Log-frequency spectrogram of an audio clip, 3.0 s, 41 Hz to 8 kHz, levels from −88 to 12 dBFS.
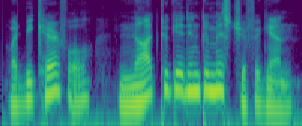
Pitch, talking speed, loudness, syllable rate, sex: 130 Hz, 180 wpm, -15 LUFS, 5.4 syllables/s, male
